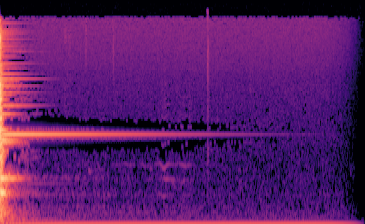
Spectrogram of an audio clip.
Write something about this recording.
Hitting a metal gate with a wooden rod.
